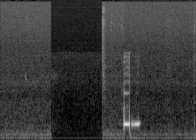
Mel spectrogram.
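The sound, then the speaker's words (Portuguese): A brief, loud electronic phone tone chirps twice in quick succession on a cellphone as a call comes in, following a sudden second of dead silence, with a low steady hum in the background and no talking. “É porque está entrando uma ligação aqui no meu celular,”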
